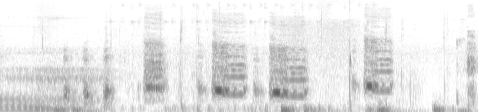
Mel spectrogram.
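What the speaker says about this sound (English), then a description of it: "Trefid, that's a chicken." A Minecraft chicken clucks in a string of short, close, bright calls with brief pauses between them, clear and alone without speech.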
